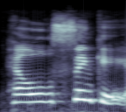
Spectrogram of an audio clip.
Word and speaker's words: Helsinki: Did anyone correct me on my pronunciation? Yes, they did. Oh, God. I realized it halfway through. Helsinki.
